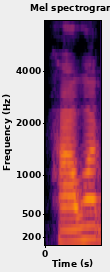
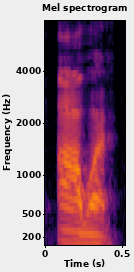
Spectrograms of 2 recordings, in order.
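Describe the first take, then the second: First: The word begins with an h sound. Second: The word begins without an h sound. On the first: The speaker calls it wrong. "हावर बोल देते हैं" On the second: The speaker calls it right. "ये एच silent रहता है"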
